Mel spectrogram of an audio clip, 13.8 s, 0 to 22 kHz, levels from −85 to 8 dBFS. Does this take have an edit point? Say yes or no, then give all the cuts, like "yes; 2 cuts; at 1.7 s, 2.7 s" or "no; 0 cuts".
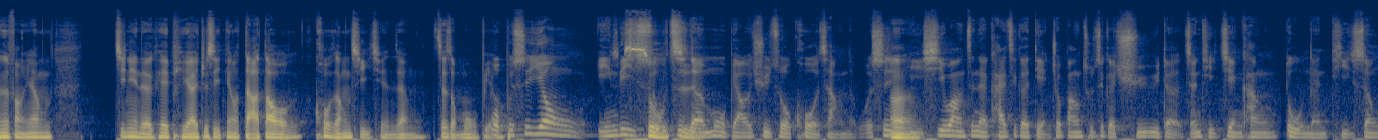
yes; 1 cut; at 12.8 s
